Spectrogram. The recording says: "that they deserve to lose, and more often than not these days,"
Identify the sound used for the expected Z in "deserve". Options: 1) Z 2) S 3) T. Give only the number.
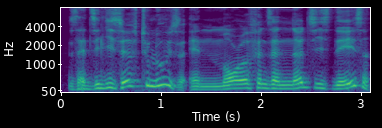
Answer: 1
